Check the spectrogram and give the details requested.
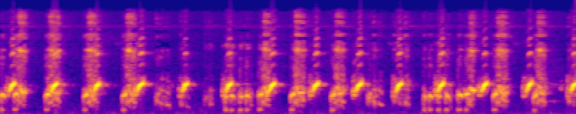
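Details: Calls of a White-breasted waterhen played to draw birds in: around fourteen harsh, nasal kwak-like notes with upward-inflected ends, delivered in an even, insistent rhythm.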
